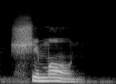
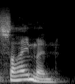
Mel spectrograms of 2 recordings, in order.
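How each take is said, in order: First: The name begins with a sh sound. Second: The name begins with a plain s sound. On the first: "instead of a sh" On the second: "They just translated as an S sound"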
